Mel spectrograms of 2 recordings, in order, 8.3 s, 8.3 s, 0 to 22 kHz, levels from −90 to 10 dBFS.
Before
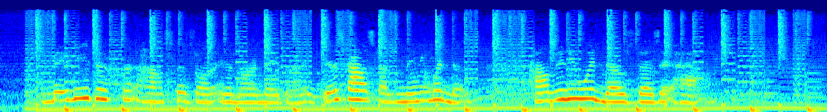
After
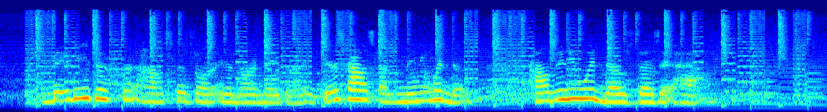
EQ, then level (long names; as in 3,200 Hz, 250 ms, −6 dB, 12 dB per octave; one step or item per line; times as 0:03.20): high-pass filter 260 Hz 24 dB per octave
−4.0 dB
